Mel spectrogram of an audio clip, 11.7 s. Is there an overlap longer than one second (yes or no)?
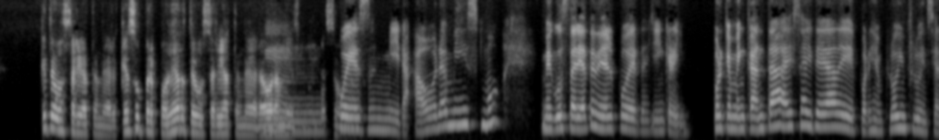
yes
